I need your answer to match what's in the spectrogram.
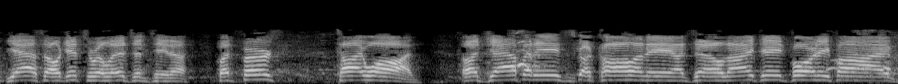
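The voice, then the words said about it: Shouting, uncontrolled pitch and volume. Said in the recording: “Your voice. ... You're shouting. ... unable to control the pitch or volume of my voice”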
